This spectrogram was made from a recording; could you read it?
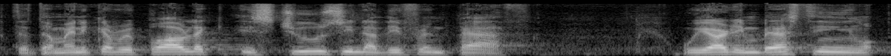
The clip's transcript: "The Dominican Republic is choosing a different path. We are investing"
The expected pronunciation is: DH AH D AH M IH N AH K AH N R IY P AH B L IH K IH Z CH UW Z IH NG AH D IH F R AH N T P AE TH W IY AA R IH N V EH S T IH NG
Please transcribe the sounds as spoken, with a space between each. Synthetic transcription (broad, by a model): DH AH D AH M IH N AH K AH N R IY P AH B L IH K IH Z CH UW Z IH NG AH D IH F R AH N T P AE TH W IY AA R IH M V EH S T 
